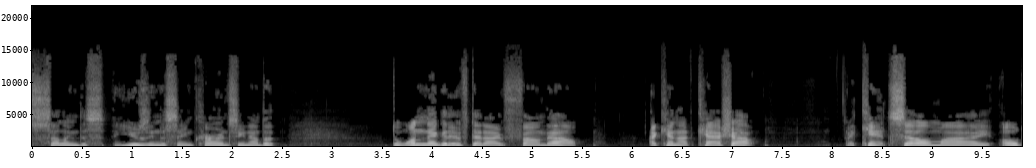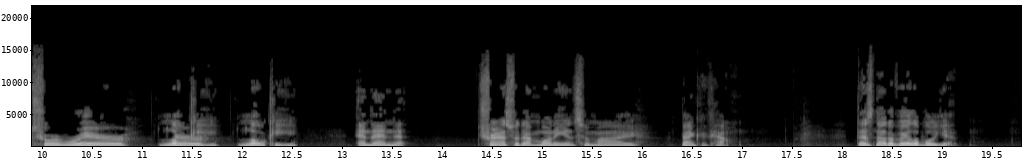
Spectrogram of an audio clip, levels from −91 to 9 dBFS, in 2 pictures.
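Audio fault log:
11.33–12.55 s, doubled audio track: after "sell my ultra rare", the speech plays over itself with a full-band copy trailing roughly 0.7 s behind at about the same level, with no decay or room colour, starting and stopping abruptly before "and then". The likely cause is a second, slower capture path mixing in.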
